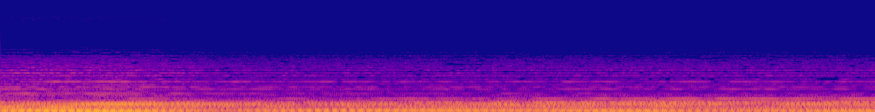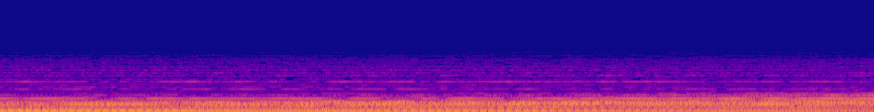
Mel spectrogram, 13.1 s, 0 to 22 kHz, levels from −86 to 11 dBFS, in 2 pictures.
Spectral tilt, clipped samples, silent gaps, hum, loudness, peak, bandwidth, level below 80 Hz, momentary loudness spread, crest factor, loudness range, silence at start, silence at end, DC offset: -11.5 dB/octave; under 0.1%; none; none; -22 LUFS; -4 dBFS; 2.6 kHz; -20 dBFS; 7 LU; 14 dB; 3 LU; 0 s; 0 s; under 0.1%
